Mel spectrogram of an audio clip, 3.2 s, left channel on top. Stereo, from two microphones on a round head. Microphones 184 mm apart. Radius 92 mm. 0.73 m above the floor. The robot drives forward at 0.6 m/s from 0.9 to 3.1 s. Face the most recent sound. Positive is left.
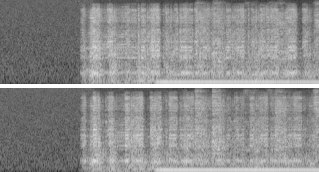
turn(degrees=-55)  # may be behind; listen again after turning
